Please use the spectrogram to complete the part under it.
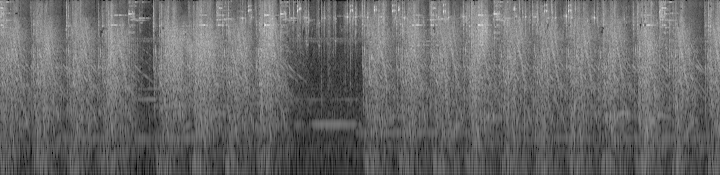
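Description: Studs jingle and clink as they scatter and are collected.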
